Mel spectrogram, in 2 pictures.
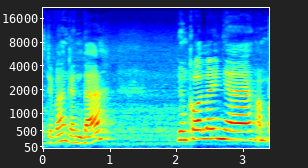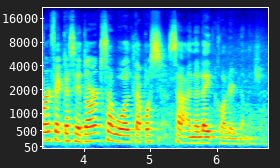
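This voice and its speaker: A woman's voice: fairly high pitch, slight background noise. A woman with a Filipino accent hosting a house tour, chatty and enthusiastic, exclaiming often as she walks through rooms. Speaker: property tour host.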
